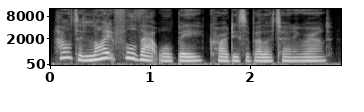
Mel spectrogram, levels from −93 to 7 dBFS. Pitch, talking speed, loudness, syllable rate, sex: 215 Hz, 185 wpm, -17 LUFS, 5.4 syllables/s, female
